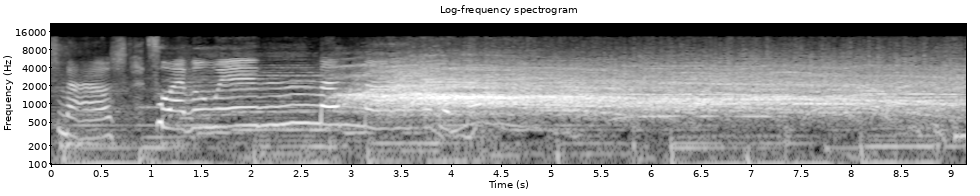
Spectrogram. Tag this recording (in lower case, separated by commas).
child singing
